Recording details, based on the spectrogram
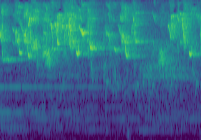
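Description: Birds call and chirp in Tasmania's South West wilderness, a quick run of bright, high tweets and squawks from several birds at moderate distance, with no one talking.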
